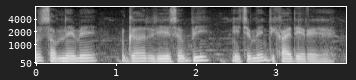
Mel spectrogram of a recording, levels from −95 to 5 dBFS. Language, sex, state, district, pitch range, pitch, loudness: Hindi, male, Arunachal Pradesh, Papum Pare, 125-145 Hz, 135 Hz, -13 LUFS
